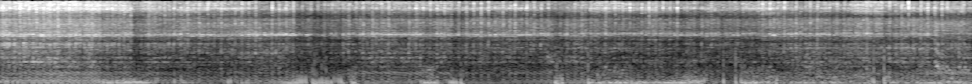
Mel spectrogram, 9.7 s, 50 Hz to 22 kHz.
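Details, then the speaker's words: 80cc two-stroke motorized beach cruiser bicycle on a ride test, under load: uneven buzzing, surging and sagging instead of building cleanly, lacking power band; rough running, cause unknown (later improved with a new performance carburetor). "It just isn't giving me that power band that should."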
